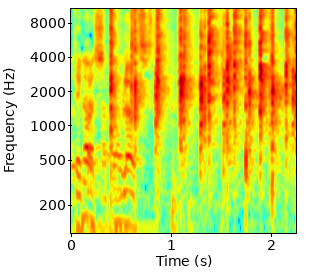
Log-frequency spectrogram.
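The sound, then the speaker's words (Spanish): Clapping in a radio studio breaks out after a moment of talk: many sharp, uneven claps that keep going to the end. “Aplausos.”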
